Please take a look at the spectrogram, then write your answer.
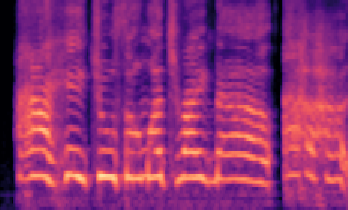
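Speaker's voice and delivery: high, drawn-out put-on scream. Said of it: "And she's screaming".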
